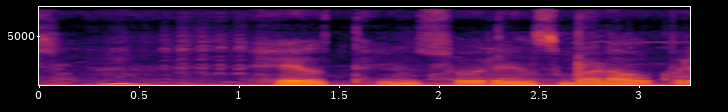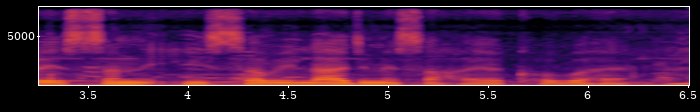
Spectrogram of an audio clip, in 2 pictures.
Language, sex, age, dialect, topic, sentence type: Magahi, male, 18-24, Central/Standard, banking, statement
